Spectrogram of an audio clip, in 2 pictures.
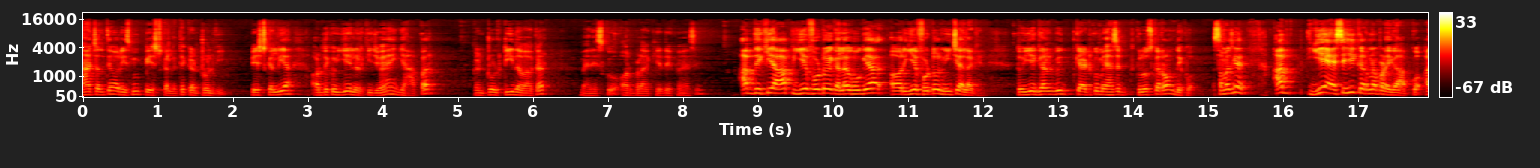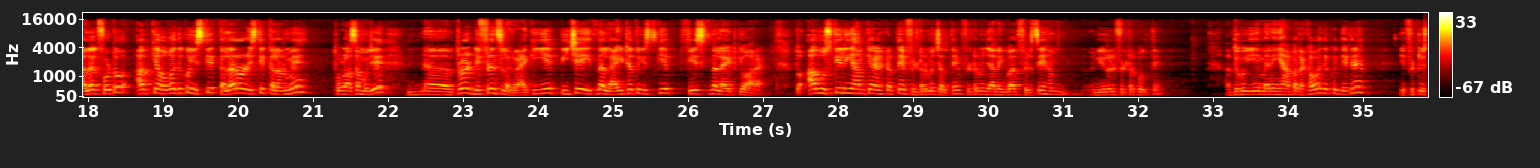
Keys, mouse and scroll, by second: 1.7 ctrl+v, 5.3 ctrl+t, 8.2 Return.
